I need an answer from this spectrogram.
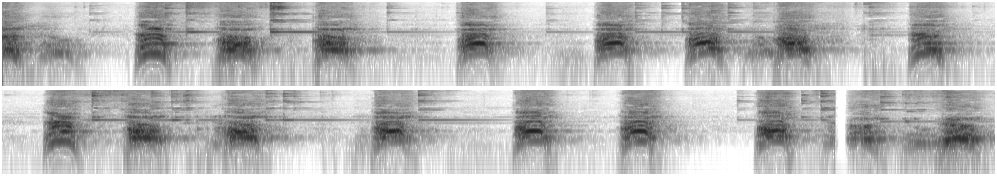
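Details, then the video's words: Livestock guardian dog, Bhote Kukur, barking in irregular bursts of two or three deep, gruff barks separated by short pauses. "Guardian Dog Barking Sound || Best Guardian Dog || BhoteKukur"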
